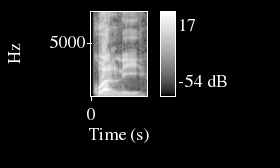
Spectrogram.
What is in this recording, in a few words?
"guan4li4", Chinese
